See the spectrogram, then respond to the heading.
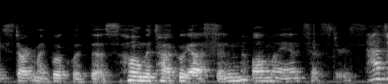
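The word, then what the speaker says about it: Mitakuye Oyasin: One was and I start my book with this, Home Atakuyasin, all my ancestors. That's how you pronounce that. Yeah. Okay. Home Atakuyasin.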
